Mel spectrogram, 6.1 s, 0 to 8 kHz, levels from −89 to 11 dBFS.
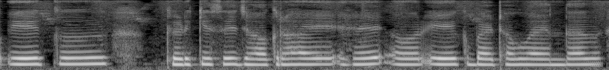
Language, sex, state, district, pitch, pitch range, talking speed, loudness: Hindi, female, Uttar Pradesh, Lucknow, 250 Hz, 240-255 Hz, 130 wpm, -14 LUFS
